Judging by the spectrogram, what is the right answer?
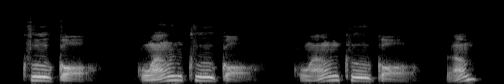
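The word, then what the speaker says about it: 空港: 발음은 쿠고.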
